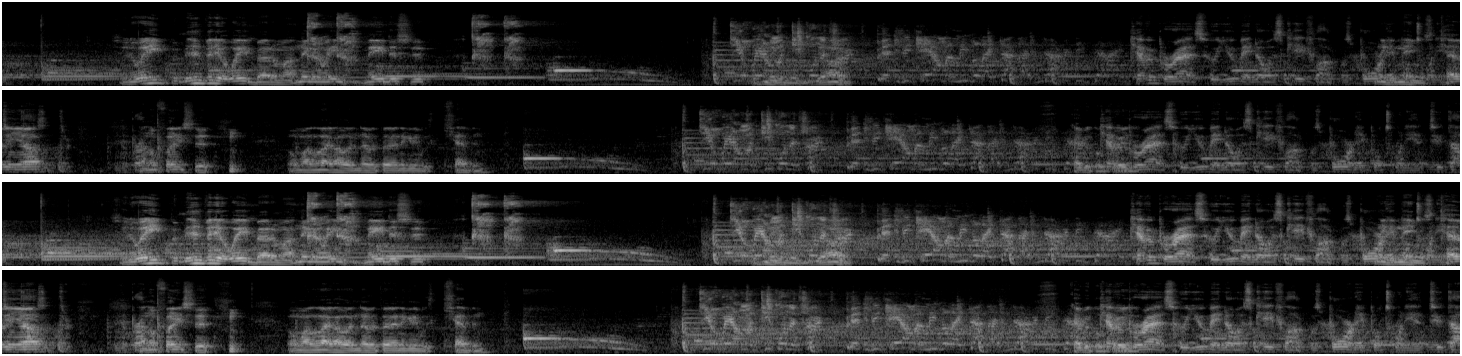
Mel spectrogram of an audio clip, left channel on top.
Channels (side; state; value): left; quieter; 6.5 dB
